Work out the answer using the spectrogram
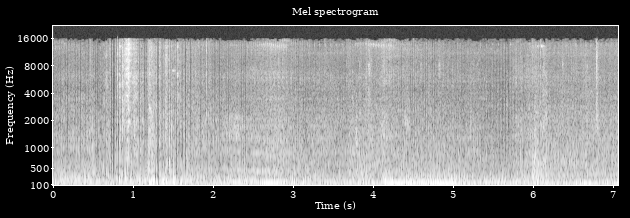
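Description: UAZ off-roader's engine running under load, its revs rising and falling a little, while its wheels, fitted with planks, churn in deep snow and the vehicle makes little headway.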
